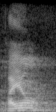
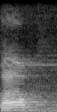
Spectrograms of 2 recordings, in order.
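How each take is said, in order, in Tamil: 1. நடுவில் உள்ள மெய்யெழுத்து ஒரு y ஒலி. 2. நடுவில் உள்ள மெய்யெழுத்து ஒரு சாதாரண l ஒலி. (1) "சென்னை பக்கம் போனால் எல்லாம் யா தான்" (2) "வேறு சில ஏரியாக்கெல்லாம் போனோம்னா"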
